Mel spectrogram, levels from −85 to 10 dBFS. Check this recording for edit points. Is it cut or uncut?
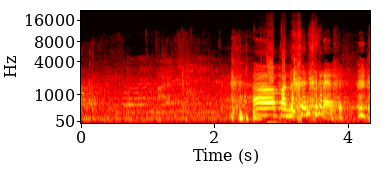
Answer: uncut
